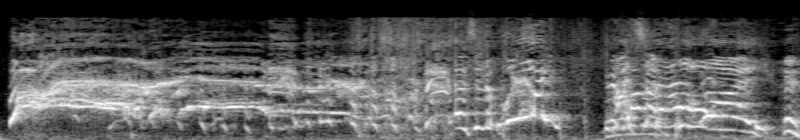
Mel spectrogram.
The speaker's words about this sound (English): Wow, what a happy family. It's uh, screams of joy, which makes it enjoyable. Otherwise, it'd be annoying. But uh, yeah, really fun moment there for that family.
